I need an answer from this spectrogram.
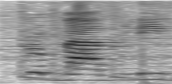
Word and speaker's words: probably: But काफी हद तक मैंने लोगों को सुना है इसको probably बोलते हुए. ये उसका गलत प्रोनाउंसिएशन.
